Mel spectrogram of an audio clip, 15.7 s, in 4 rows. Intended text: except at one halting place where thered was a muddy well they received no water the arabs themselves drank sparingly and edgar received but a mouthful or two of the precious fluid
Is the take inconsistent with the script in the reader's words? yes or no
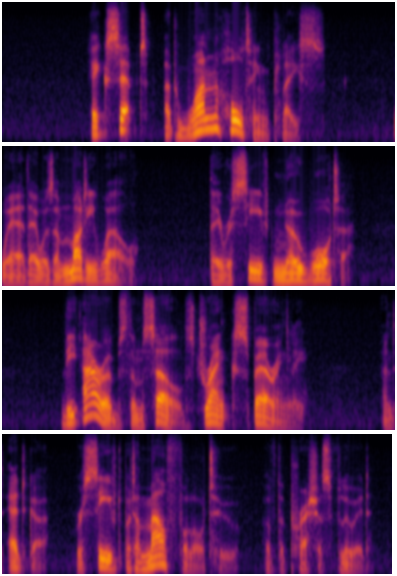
yes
